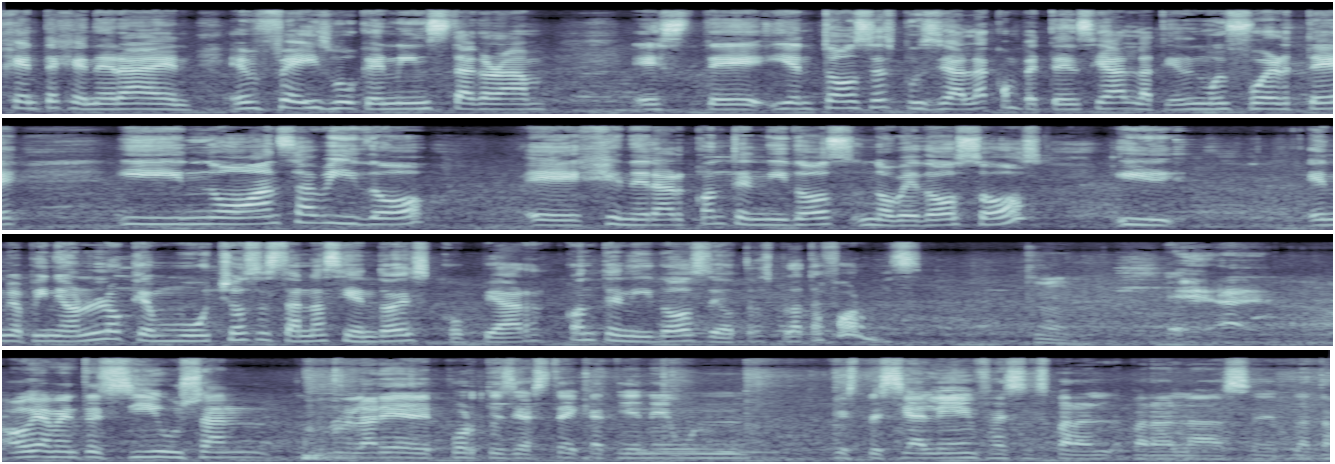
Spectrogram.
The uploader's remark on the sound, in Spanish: Grabado en el stand de Output Podcast en el IAB Conecta 2019.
